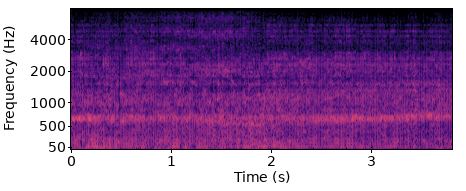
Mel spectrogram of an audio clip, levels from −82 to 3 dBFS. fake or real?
fake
